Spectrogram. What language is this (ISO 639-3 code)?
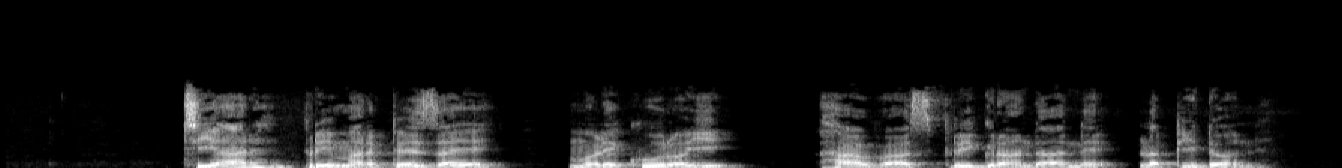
epo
